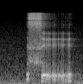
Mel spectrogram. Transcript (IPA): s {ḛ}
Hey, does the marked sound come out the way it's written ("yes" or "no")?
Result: yes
